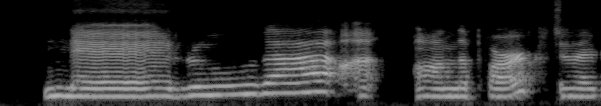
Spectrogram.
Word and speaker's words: Neruda: She's the author of another book called Neruda on the Park. Did I pronounce that right? Neruda Yes.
